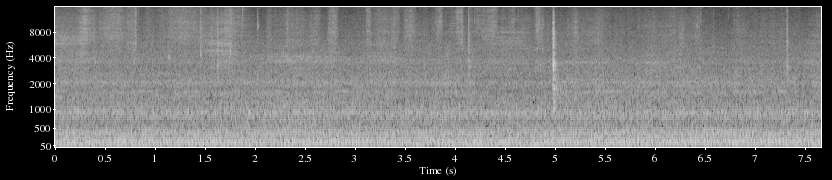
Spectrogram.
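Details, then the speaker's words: 1985 Honda Goldwing GL1200 Aspencade, rejetted for ethanol, up to temperature with the radiator fan on, before an oil change: smooth, even idle with a steady low hum and fan whoosh, no ticks or stumbles. Healthy warm engine. "In fact, I don't know if you can hear it, but I can feel it. The radiator fan is on. So that engine is definitely up to temperature now."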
